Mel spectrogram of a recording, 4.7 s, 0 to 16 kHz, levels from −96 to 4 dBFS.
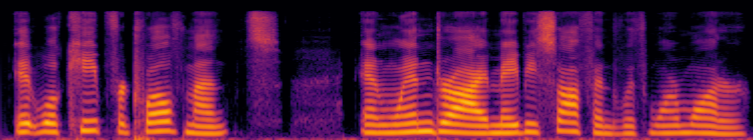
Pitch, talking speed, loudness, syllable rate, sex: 205 Hz, 190 wpm, -18 LUFS, 4.7 syllables/s, female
